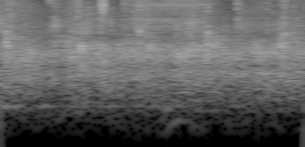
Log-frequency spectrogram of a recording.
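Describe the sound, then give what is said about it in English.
An audience claps together in a brief burst of steady, dense applause that fills the whole moment without letting up, applauding a historic document brought as memorabilia. “Would you give this a round of applause?”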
